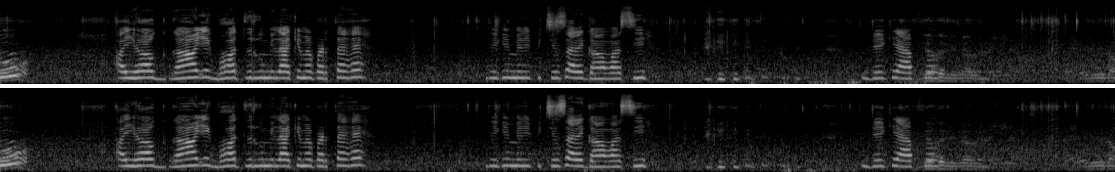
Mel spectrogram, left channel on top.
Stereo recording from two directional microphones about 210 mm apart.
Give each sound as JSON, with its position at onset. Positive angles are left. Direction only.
{"t": 1.1, "sound": "speech", "side_deg": 0}
{"t": 4.8, "sound": "speech", "side_deg": -25}
{"t": 7.2, "sound": "speech", "side_deg": 40}
{"t": 8.6, "sound": "speech", "side_deg": -25}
